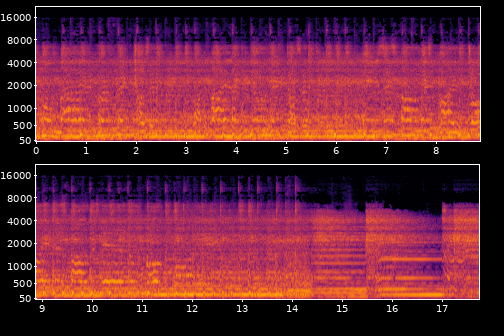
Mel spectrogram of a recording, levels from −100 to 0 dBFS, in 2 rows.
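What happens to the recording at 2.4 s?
Nothing goes wrong at 2.4 s; the audio plays through that moment intact, with no dropout, click or other fault.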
